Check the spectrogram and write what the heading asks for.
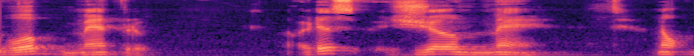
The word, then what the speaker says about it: mets: It is je mets. Now don't say T and don't say S. Always say m.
